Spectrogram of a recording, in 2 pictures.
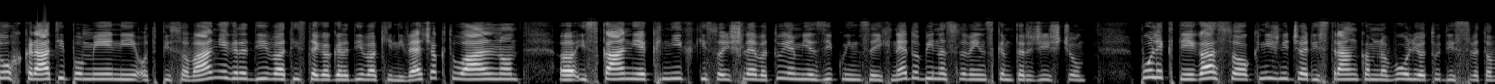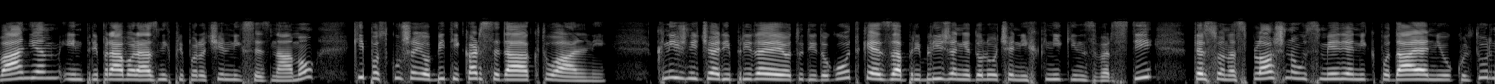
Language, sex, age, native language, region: Slovenian, female, 30-49, Slovenian, Central Slovenia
